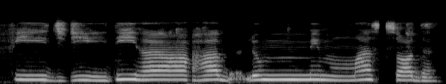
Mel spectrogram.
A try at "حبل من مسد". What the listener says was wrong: غنے میں تھوڑی دیر اس کو ٹھہر کے پڑھنا ہے دونوں کو، حبل من مسد،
